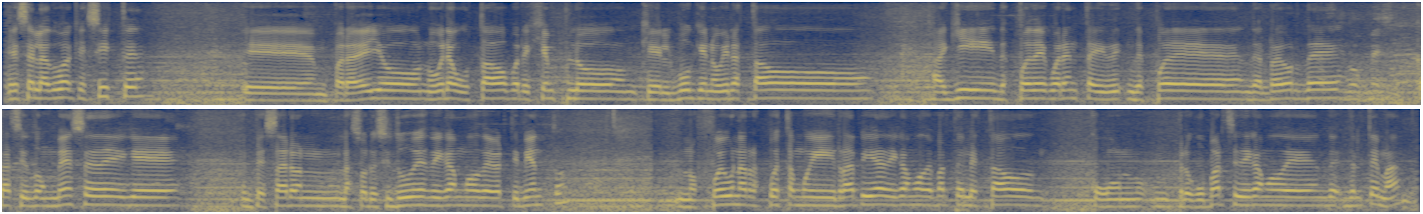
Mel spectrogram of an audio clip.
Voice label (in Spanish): cuña pescador radio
